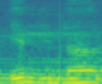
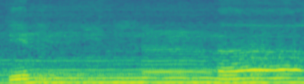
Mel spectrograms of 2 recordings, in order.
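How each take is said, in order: First: The nasal n sound is cut short. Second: The nasal n sound is held for longer. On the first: The speaker calls it wrong. "bukan inna, bukan, tapi lebih ditahan lebih lama lagi" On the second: The speaker calls it right. "maka bacanya ditahan. Inna seperti itu"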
